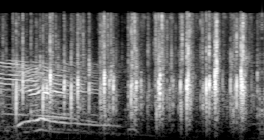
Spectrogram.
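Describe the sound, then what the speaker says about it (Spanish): Applause from guests at a party after a football match breaks out close by in uneven bursts, with voices speaking over the start. "Pero un aplauso fuerte, ¿vale?"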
